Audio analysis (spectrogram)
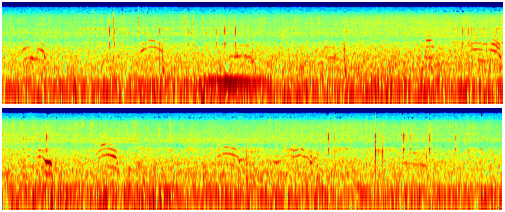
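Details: Hungry feral kitten, brought to be fed by its feral mother, gives a series of short arched meows spread across twenty seconds, some overlapping, over a steady low rumble and scattered clicks.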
